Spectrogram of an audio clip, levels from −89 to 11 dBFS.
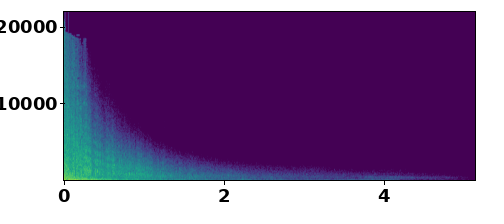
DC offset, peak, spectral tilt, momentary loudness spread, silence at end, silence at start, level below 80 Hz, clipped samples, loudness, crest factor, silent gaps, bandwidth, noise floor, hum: under 0.1%; 0 dBFS; -4.5 dB/octave; 26 LU; 3.8 s; 0 s; -24 dBFS; under 0.1%; -15 LUFS; 18 dB; none; 19 kHz; -77 dBFS; none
